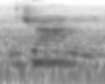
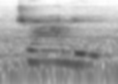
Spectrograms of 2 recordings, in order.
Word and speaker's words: Djany: Here's how you pronounce my name? Djany. Did you hear that? Djany. Djany, yeah. That's how you say my name.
